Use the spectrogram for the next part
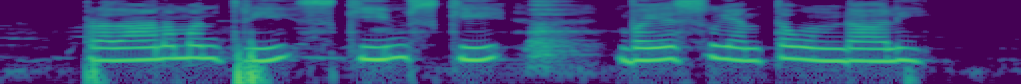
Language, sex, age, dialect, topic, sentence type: Telugu, male, 25-30, Utterandhra, banking, question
